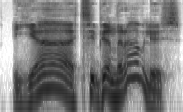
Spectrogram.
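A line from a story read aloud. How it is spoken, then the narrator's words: Forced cheerful question. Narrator (Russian): спросила Гвендолин, стараясь говорить весело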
